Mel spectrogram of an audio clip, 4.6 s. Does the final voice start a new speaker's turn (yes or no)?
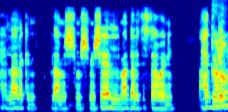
no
